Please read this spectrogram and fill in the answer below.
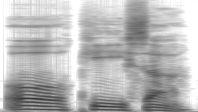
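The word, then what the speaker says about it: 大きさ: Now, the thing that trips me up here is that there are two O's, so it's okisa. But it just kind of comes out as like one longer, like O sound.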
